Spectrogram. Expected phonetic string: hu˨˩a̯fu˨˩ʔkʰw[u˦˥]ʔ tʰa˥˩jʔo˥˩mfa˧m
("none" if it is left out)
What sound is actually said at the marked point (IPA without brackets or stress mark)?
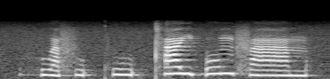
u˦˥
